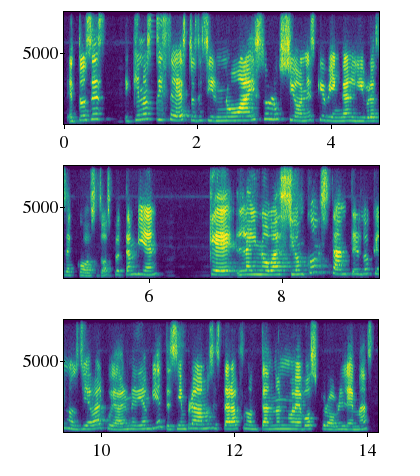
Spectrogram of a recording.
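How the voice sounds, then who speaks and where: A guest on an economics show, this woman has a high, bright, forceful voice and speaks a little slowly. She explains ideas at length in conversation, using examples and frequent "eh" fillers.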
